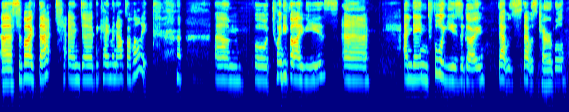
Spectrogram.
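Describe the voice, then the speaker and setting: A woman speaking as a guest on a video call, telling her story in a halting way with many pauses. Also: on the high side, steady tone, sharp tone. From Scotland.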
